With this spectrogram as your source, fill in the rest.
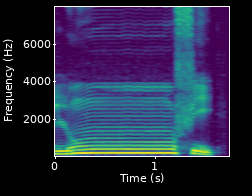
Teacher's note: জাইলুম ফি, তানউইনের পরে ফা আছে, দাঁতকে ঠোঁটের উপর এনে ফা বলার জন্য মুখ রেডি এবং নাক থেকে গুন্না করে বলতে হবে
